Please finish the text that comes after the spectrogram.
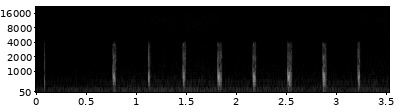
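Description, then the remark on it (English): A car's turn indicator ticks steadily behind the dashboard, about ten crisp, evenly spaced clicks over a faint low hum, with no one speaking. “Where do indicator sounds come from? It's behind the dash.”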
